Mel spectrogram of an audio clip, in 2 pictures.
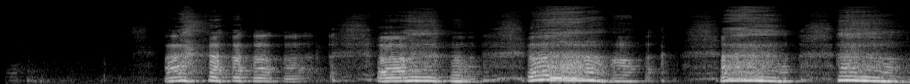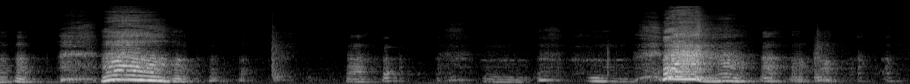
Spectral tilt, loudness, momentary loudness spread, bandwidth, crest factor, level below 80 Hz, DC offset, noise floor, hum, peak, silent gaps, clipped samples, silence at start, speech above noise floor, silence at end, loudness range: -6.5 dB/octave; -19 LUFS; 23 LU; 16 kHz; 18 dB; -64 dBFS; under 0.1%; -59 dBFS; none; -4 dBFS; none; under 0.1%; 1.65 s; 40 dB; 0.75 s; 13 LU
